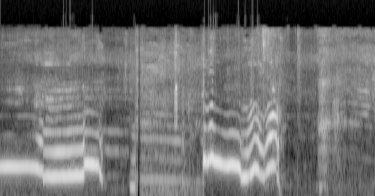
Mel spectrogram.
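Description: A Samoyed howls in drawn-out, wavering tones that rise and dip, with a brief second voice.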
